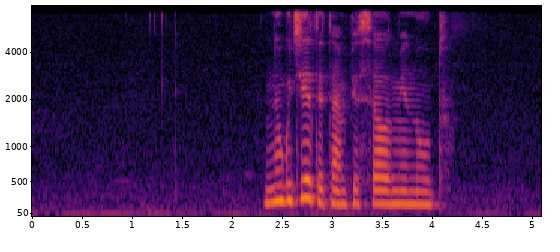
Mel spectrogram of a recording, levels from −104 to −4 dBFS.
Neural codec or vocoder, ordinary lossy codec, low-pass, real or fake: none; none; 7.2 kHz; real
